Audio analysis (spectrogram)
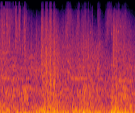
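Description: Rimworld base turrets open up in a ragged burst of rapid gunfire, sharp cracks stacking into a dense, loud volley that pulses unevenly and swells near the end, with no talking.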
